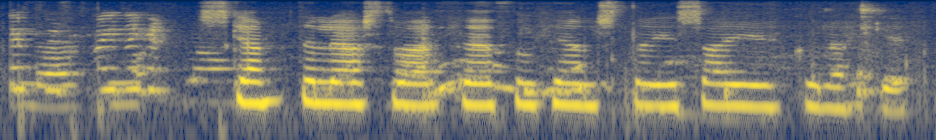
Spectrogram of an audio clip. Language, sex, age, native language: Icelandic, female, 13, Icelandic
